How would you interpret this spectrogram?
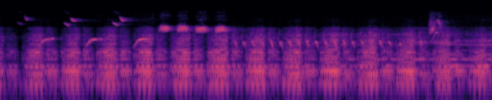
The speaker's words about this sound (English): But very quickly will pull you under his spell and you'll fall into this amazing pattern and rhythm that the birds sing in that can really take you away for many hours into the night just listening.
